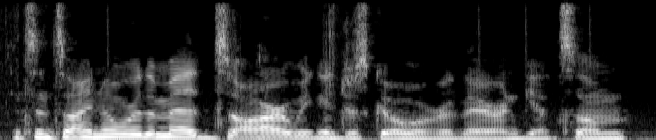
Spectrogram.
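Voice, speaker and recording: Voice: medium pitch, fast talker. A streamer giving casual, jokey commentary while playing a game, easygoing and laughing often.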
